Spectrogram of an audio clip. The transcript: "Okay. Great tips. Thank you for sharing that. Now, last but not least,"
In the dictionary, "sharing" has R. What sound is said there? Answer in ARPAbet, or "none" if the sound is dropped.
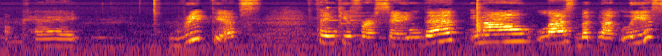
none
